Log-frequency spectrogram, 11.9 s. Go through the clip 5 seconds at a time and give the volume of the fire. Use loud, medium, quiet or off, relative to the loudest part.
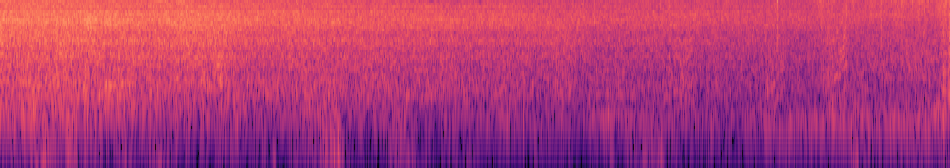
off, medium, loud.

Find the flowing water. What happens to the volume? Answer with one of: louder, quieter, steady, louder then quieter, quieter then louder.
quieter.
